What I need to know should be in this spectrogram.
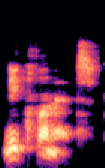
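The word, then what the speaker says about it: Nick Vannett: E só um comentário em cima do Germano, a pronúncia tá certíssima, Germano, é realmente Nick Vanette.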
